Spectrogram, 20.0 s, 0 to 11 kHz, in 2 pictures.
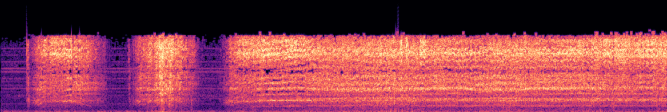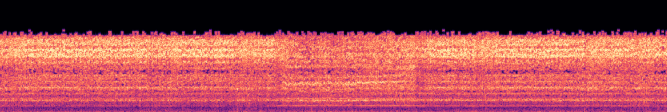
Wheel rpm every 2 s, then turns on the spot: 40, 50, 150, 160, 160, 160, 160, 160, 160, 160.
none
